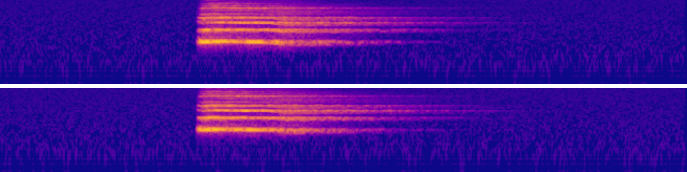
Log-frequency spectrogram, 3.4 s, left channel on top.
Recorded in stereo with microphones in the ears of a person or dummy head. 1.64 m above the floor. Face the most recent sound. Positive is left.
turn(degrees=-25)  # may be behind; listen again after turning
